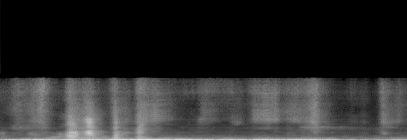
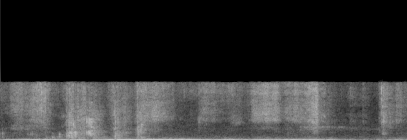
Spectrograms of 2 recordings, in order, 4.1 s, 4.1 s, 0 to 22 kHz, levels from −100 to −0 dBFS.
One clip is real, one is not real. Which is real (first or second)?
second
